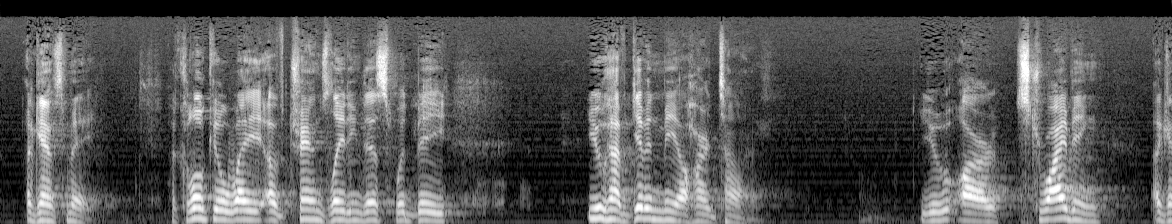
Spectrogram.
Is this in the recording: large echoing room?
yes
